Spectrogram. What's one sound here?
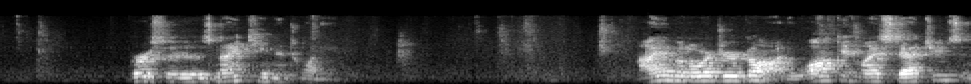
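A man speaks calmly into a microphone, reading out.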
